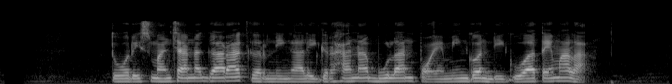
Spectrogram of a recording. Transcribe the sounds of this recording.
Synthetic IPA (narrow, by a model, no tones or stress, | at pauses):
t̪uɾismaɲt͡ʃanəɡaɾakɨrniŋaliɡərɦanabulanpoɛmiŋɡɔndiɡuat̪ɛmala̰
